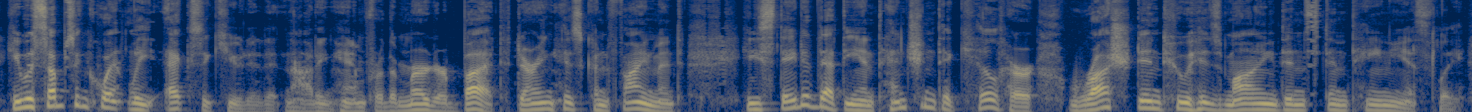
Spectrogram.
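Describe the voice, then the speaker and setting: Male narrator for classic ghost tales: measured, formal delivery, mid-range pitch, very little room sound. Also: a little mellow, no echo, studio quality. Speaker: narrator reading ghost stories. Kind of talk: scripted storytelling narration.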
